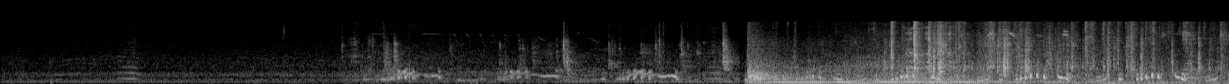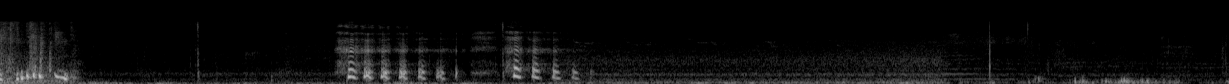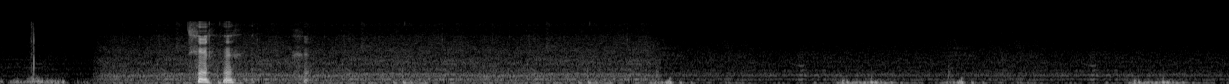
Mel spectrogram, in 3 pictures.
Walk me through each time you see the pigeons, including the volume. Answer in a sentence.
The pigeons can be heard from 3.4 to 13.1 s, getting louder.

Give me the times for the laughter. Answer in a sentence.
You can hear the laughter from 9.0 to 9.8 s, from 15.7 to 18.1 s and from 26.4 to 26.9 s.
